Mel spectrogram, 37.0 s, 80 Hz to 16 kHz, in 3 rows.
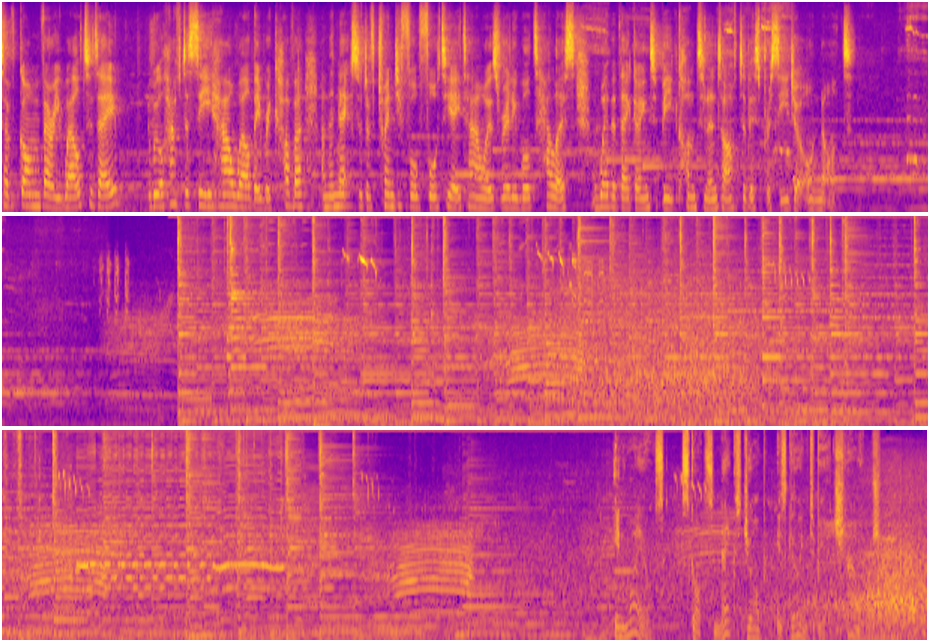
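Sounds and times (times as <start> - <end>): quiet background music: 0.0 - 26.5, 28.9 - 35.2
sheep bleating: 13.6 - 23.2, 24.8 - 31.4
cow mooing: 13.6 - 34.6
strummed acoustic guitar music: 14.7 - 33.6.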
